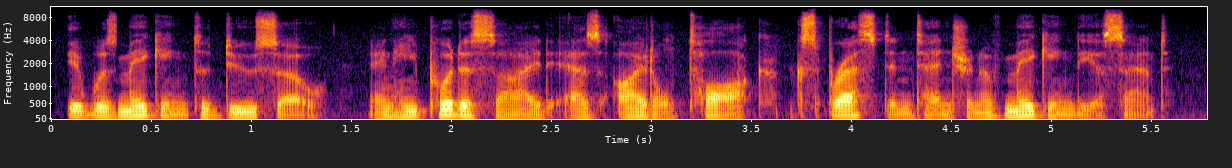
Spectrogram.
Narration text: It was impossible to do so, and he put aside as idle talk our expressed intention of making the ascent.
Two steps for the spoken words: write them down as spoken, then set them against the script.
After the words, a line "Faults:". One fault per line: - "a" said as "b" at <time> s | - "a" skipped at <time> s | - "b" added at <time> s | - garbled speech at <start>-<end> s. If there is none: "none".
It was making to do so, and he put aside as idle talk expressed intention of making the ascent.
Faults:
- "impossible" said as "making" at 0.3 s
- "our" skipped at 3.6 s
